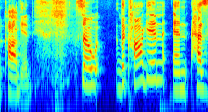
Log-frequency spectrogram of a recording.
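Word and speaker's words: khagan: the king of antia is called the kogan which like like the dessert like okay uh it become like I don't know like the kugan like I get she wants to Cherry kugan no it's a Cogan so the Cogan and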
